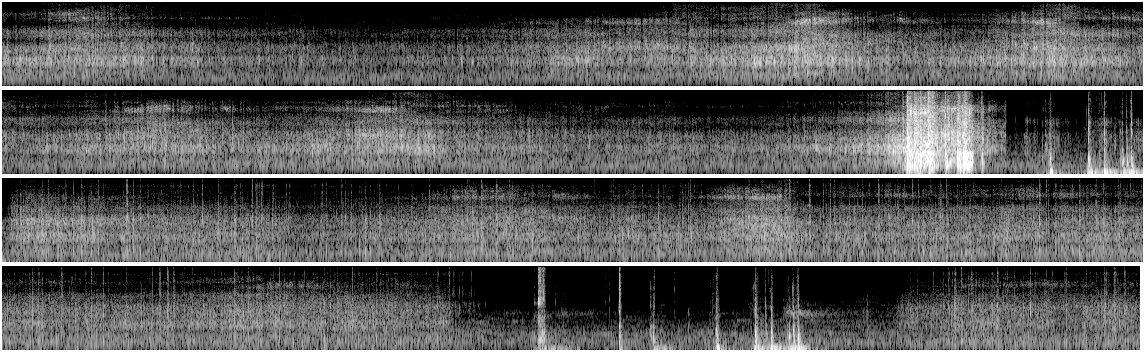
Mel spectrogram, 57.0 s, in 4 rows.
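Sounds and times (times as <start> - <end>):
toy truck clattering: 0.0 - 48.8, 49.4 - 57.0
toy truck running over gritty ground: 0.0 - 57.0
sharp clicks and knocks: 27.2 - 48.8, 49.4 - 53.2, 54.0 - 57.0.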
